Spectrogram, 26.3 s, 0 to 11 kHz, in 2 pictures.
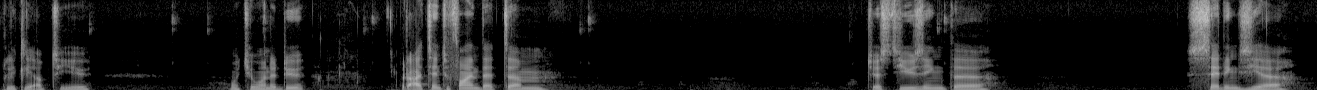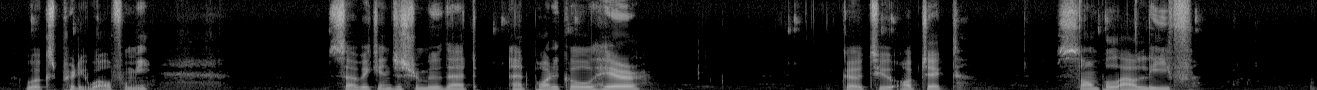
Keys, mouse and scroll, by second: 0.7 click, 1.9 click, 3.4 click, 4.8-5.6 scroll up 2, 5.6 click, 6.1-8.2 scroll down 3, 8.2 scroll up 2, 9.2 click, 9.8-10.7 scroll down 3, 11.0-11.6 scroll down 2, 12.3-13.3 drag, 13.7 click, 14.4-16.2 scroll up 5, 16.2 click, 17.9 click, 18.6 click, 20.8-21.9 drag, 22.5-23.9 scroll down 1, 23.9 click, 25.3-25.6 scroll up 2.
